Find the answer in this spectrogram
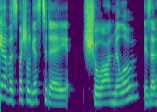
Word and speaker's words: Shiran: So, we have a special guest today, Shaon Miller. Is that how you pronounce? Yep. Shiron Miller.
